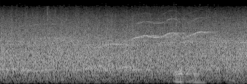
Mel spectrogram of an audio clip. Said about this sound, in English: I'm about to say, why are we clapping for a question?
